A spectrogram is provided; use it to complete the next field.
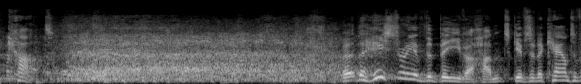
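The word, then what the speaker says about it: Belvoir: In what language can B-E-L-V-O-I-R spell beaver?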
